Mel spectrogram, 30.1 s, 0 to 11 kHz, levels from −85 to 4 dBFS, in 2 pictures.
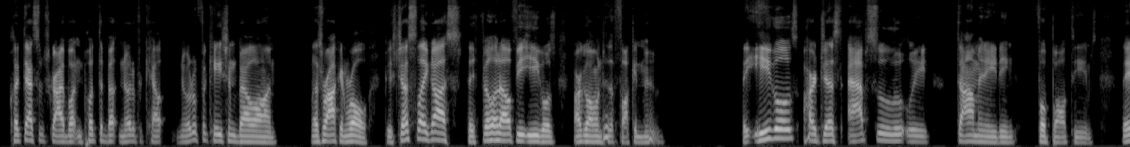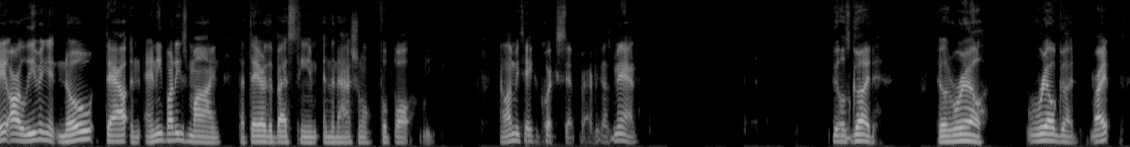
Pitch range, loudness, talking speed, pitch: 120-145 Hz, -29 LUFS, 145 wpm, 130 Hz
